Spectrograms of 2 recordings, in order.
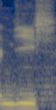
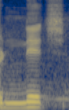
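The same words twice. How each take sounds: First: Niche with long ee, soft sh; niche as "neesh". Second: Niche rhymed with rich; niche as "nitch". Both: Shown as a demonstration. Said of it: "however you wanna say it".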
